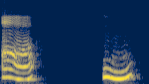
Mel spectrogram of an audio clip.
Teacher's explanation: आप बोलेंगे तो पीछे से आवाज आती हुई मालूम पड़ेगी। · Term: पश्च स्वर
